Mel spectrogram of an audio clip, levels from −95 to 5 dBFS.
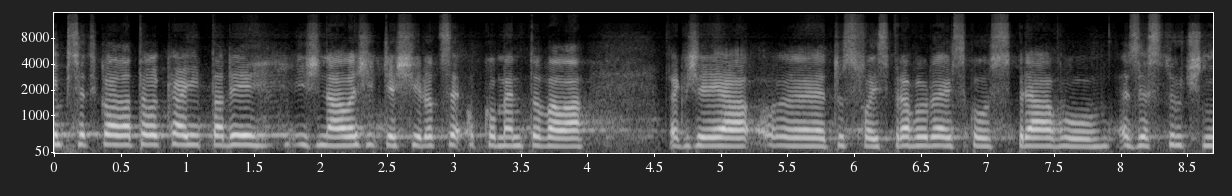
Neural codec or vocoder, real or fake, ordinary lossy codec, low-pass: autoencoder, 48 kHz, 32 numbers a frame, DAC-VAE, trained on Japanese speech; fake; Opus, 16 kbps; 14.4 kHz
